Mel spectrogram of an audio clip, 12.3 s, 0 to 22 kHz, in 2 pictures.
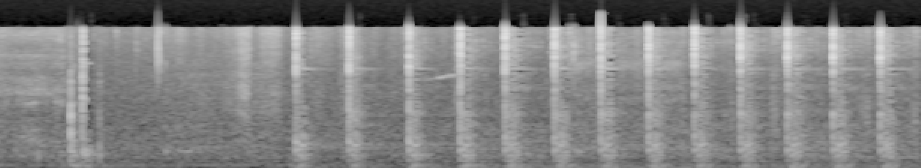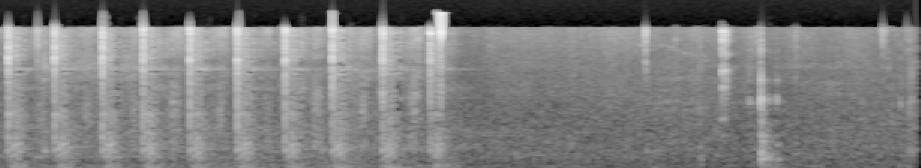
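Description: Hammer tapping a small chisel against a seized, corroded float-bowl screw on a Kawasaki ZX-6R carburettor bank to start the screw turning: a quick, even run of sharp metallic taps, about three a second, that stops about nine seconds in, with one more tap near the end.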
